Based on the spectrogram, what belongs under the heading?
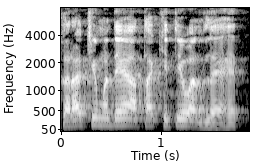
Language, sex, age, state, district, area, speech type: Marathi, male, 30-45, Maharashtra, Amravati, rural, read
